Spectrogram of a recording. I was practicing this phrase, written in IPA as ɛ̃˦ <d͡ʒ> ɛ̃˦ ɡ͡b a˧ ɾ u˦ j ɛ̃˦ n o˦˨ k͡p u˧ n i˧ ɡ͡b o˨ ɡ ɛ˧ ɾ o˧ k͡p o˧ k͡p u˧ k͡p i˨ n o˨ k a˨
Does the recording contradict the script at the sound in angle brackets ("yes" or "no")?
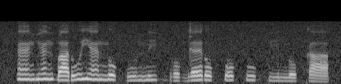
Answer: yes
